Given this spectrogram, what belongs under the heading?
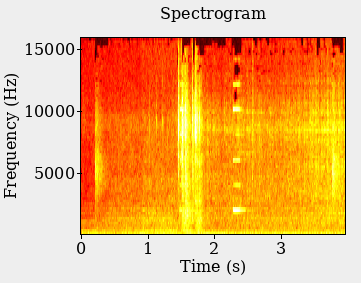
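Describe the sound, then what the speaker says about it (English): A microwave oven runs steadily with a low mains hum while heating mozzarella cheese curd, a brief beep-like tone sounding midway, close and alone with no talk. "now get it back into the microwave for 10 seconds and this will be the final one."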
